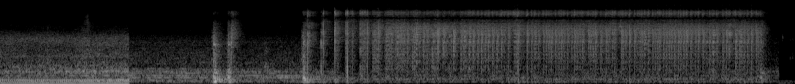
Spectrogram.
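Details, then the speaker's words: MIG welder at chart-recommended settings with the gun held far away, excessive wire stickout; ragged crackling arc with sharp pops instead of a smooth sizzle, heavy spatter, less gas coverage, risk of wire burnback. "See how much wire is sticking out? I'd say that's excessive. Yes, it welded, but there's a lot of spatter."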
